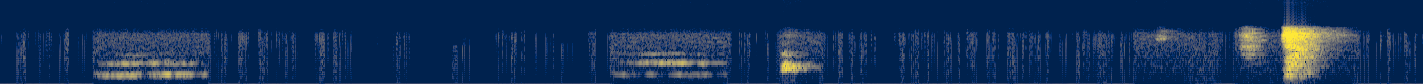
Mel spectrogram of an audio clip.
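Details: Indoor cat playing with toys late at night and calling for company: two soft meows a few seconds apart over a hissy background, then sharp clattering knocks like toys being batted about.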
